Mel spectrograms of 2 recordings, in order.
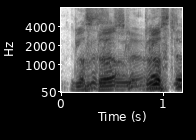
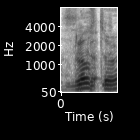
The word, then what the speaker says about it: Gloucester: Gloucester. En fait, on prononce pas le. Non. Gloucester. Comme Leicester, Gloucester.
